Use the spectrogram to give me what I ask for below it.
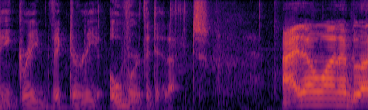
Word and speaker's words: Deadite: the hero of pronunciation destiny is the I've hero. been saying it wrong the whole time. It's deadite.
